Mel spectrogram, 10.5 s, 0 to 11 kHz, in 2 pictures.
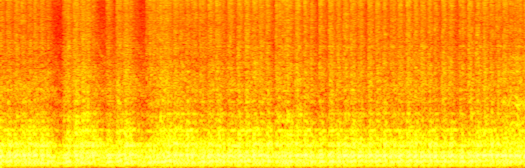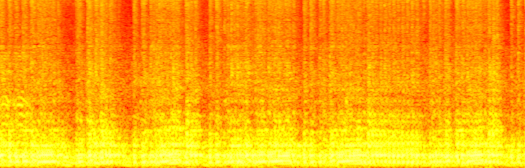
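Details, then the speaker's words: Honda CBR929RR SC44 turbo build, first start attempt with fuel map raised step by step from zero: churns over with ragged sputters, never catches, starting to flood; owner suspects the larger injectors and plans to refit originals; cranks but won't start. "so I've tried a few more times starting to flood it a little bit so I think the injectors"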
